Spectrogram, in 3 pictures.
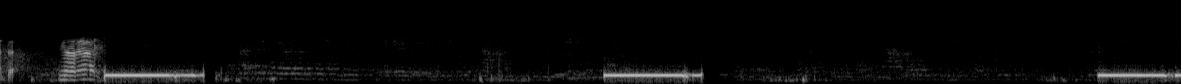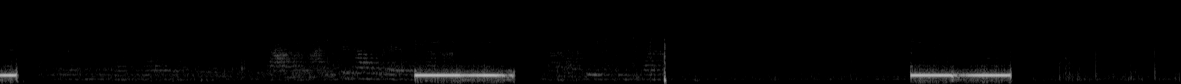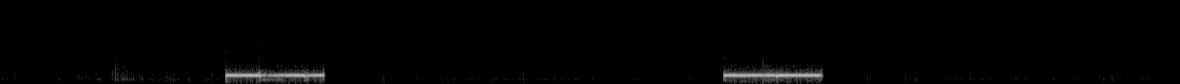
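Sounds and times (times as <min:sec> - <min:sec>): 
telephone ringback tones on a transferred unanswered call: 0:01.0 - 0:02.0, 0:06.0 - 0:07.0, 0:11.0 - 0:12.0, 0:16.0 - 0:17.0, 0:20.9 - 0:22.0, 0:25.9 - 0:26.9, 0:30.9 - 0:31.9.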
